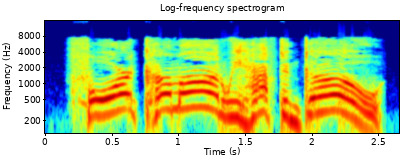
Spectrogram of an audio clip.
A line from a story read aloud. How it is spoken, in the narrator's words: Eight shouts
